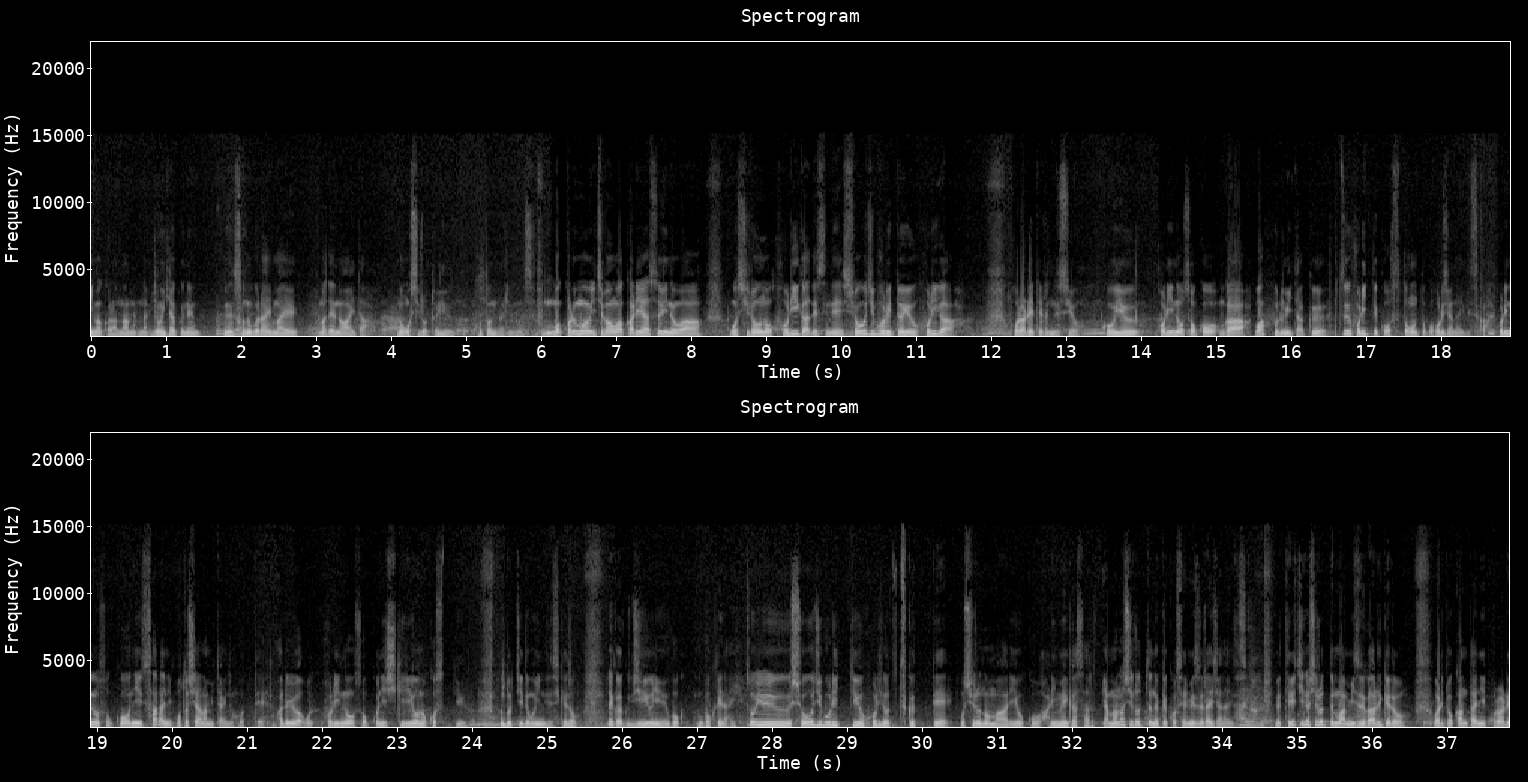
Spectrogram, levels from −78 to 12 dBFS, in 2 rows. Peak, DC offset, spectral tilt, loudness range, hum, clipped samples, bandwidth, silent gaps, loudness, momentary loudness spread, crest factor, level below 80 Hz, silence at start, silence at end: -2 dBFS; under 0.1%; -7 dB/octave; 3 LU; none; under 0.1%; 15 kHz; none; -17 LUFS; 11 LU; 14 dB; -46 dBFS; 0 s; 0 s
